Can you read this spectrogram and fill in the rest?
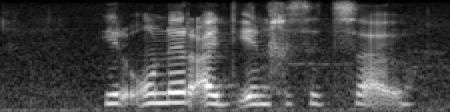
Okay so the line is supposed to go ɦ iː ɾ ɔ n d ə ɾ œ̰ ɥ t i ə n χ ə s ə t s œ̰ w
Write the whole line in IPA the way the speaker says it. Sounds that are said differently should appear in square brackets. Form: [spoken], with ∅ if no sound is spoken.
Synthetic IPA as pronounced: ɦ iː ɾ ɔ n d ə ɾ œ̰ ɥ t i ə n χ ə s ə t s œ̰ w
